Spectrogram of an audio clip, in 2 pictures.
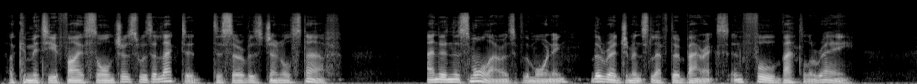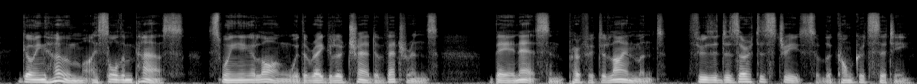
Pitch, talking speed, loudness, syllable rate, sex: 95 Hz, 180 wpm, -18 LUFS, 5.4 syllables/s, male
